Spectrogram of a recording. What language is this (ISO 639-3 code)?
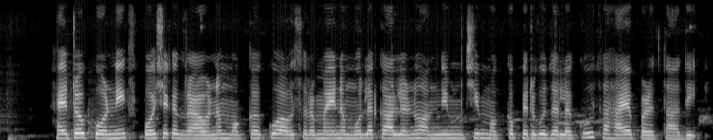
tel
